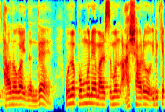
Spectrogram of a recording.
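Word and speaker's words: אשר: 여러분, 히브리 말로 복이라는 말이 여러 가지 뜻이 있고 여러 가지 단어가 있는데 오늘 본문의 말씀은 아샤르 이렇게 발음을 합니다.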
